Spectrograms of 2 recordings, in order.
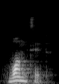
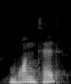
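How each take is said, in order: First: The second syllable has a weak i vowel. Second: The second syllable has a full e vowel. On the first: "reduced to I" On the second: "e can be reduced to I"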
